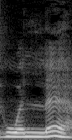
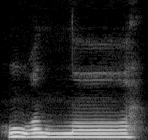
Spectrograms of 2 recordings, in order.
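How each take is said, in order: First: The L in Allah sounds light and thin. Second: The L in Allah sounds heavy and full. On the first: The speaker calls it wrong. "We never say someone says huwa Allah, right? La is a light sound, which is not applied here" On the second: The speaker calls it right. "So it's gonna be huwa Allah"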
